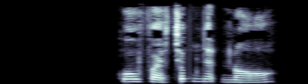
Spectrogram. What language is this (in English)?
Vietnamese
